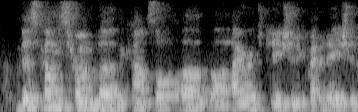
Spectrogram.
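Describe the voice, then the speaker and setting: A somewhat breathy man's voice, fairly high in pitch, with fairly even intonation and a very fast pace. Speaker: college faculty presenter. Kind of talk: workshop presentation. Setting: classroom, live streamed.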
